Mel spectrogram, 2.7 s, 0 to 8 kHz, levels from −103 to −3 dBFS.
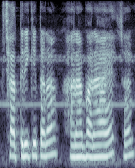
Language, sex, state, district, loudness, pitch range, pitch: Hindi, female, Maharashtra, Mumbai Suburban, -15 LUFS, 210-230 Hz, 215 Hz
